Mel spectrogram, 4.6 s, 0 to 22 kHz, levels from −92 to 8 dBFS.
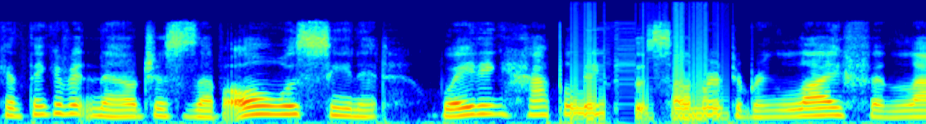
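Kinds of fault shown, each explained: Robotic sound from repeated short buffers: From 2.85 to 3.67 s the speech turns into a hard, metallic buzz. It carries a fixed 134 Hz buzz yet still roughly tracks the syllables. The likely cause is audio arriving too seldom, so the software loops a tiny slice, about 7.5 ms long, to fill each gap. Most of this stretch is repeated material rather than real speech. The loop rate sets that steady buzz.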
